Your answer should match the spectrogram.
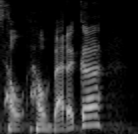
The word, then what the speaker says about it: Helvetica: On I think this is Helvetica.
